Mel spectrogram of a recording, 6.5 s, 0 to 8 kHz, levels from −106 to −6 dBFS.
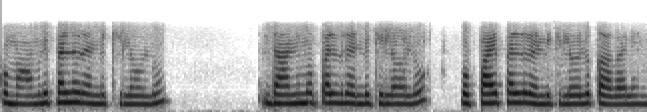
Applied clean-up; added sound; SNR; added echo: neural mask model Resemble Enhance denoiser.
